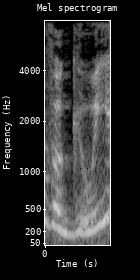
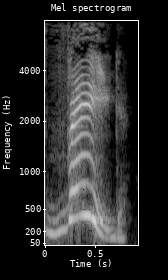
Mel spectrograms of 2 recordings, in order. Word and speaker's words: vague: They said, it's not vagui, it's vague.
